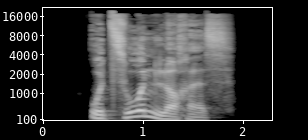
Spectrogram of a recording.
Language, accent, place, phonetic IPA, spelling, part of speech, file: German, Germany, Berlin, [oˈt͡soːnˌlɔxəs], Ozonloches, noun, De-Ozonloches.ogg
- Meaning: genitive singular of Ozonloch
